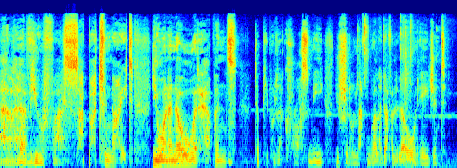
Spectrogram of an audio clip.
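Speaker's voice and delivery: guttural, hissing creature monster voice. Game master voicing a creature that swipes at a player's agent, hissing monster voice. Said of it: "hissing in your face".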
